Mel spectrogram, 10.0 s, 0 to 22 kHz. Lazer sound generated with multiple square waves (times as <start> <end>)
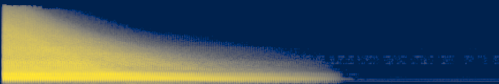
0.0 6.3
